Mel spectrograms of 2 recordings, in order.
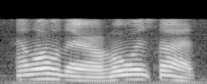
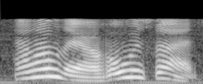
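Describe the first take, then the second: First: The pitch rises and falls with half the range. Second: The pitch rises and falls with normal range.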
